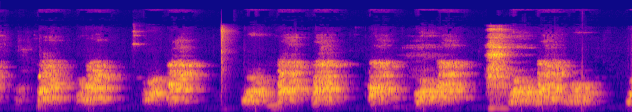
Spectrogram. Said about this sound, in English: Okay, are you gonna stop now, dogs? Because I'm trying to speak.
